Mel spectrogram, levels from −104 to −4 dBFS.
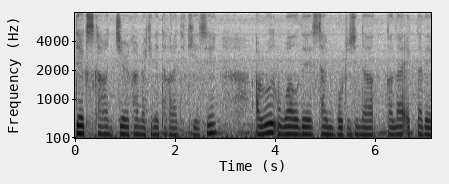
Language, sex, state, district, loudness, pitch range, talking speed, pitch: Nagamese, female, Nagaland, Dimapur, -19 LUFS, 165-180 Hz, 145 wpm, 175 Hz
